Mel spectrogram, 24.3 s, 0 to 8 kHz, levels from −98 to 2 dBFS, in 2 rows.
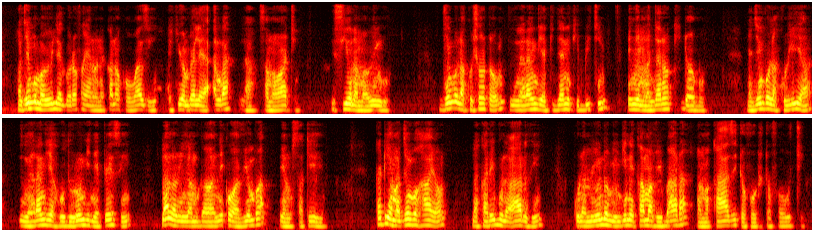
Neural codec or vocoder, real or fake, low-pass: autoencoder, 48 kHz, 32 numbers a frame, DAC-VAE, trained on Japanese speech; fake; 7.2 kHz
